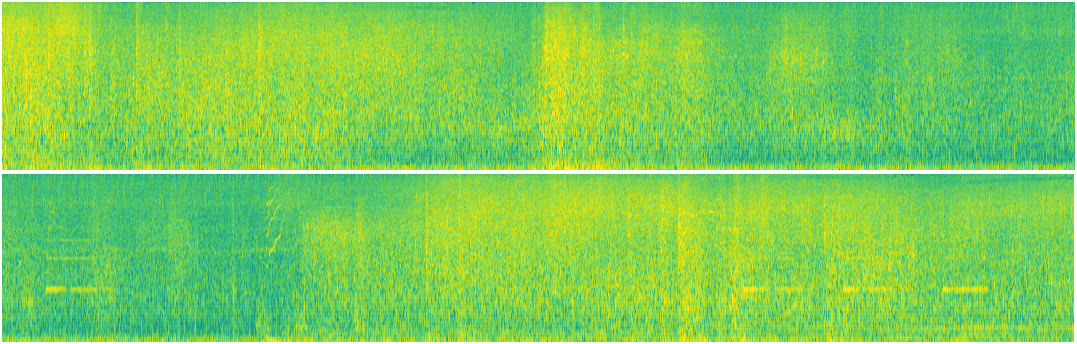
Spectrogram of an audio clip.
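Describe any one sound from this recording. Vehicle engines rumble and rev close by.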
